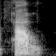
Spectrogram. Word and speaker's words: Pavel: could be either way it could be Pavel or Pavel how do you say it I I prefer Powell Powell Pavel the Pavel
